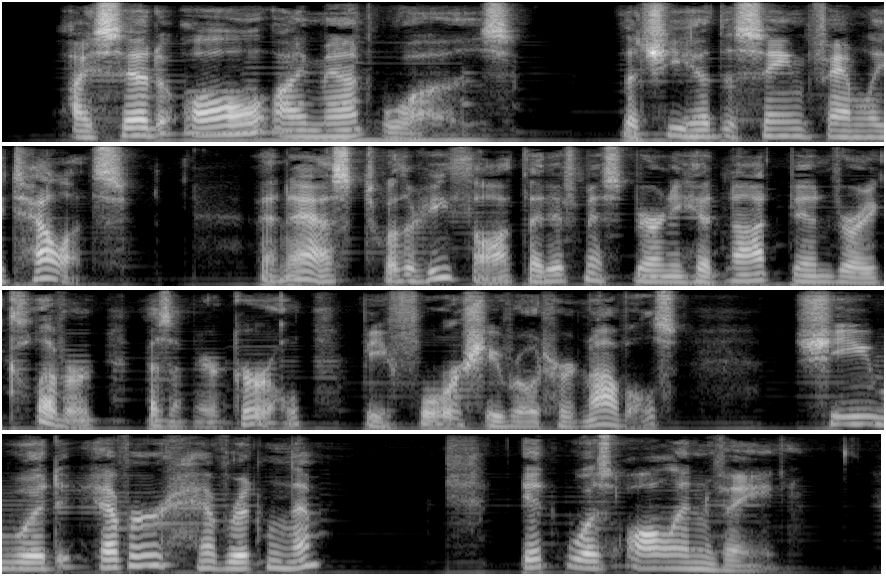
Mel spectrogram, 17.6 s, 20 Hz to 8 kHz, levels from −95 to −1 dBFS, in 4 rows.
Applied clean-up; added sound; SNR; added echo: neural mask model DeepFilterNet 3.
